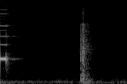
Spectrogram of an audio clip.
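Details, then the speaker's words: Dell 3421 laptop (i3, 2GB RAM, two slots) with no display: a short high-pitched beep then a brief rasp, no fan or drive noise; technician suspects a memory fault, also notes a damaged, possibly shorted USB pin. "ഇങ്ങനെ B പഠിച്ചുകൊണ്ടിരിക്കുകയാണ്. Memory issue ആയിരിക്കും തോന്നുന്നു."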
